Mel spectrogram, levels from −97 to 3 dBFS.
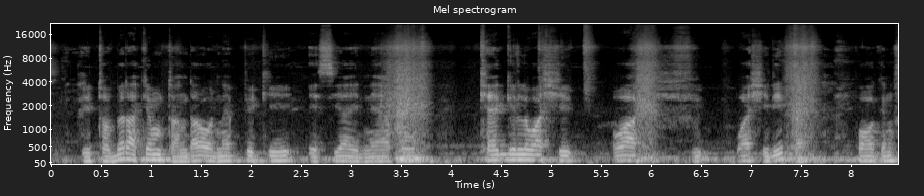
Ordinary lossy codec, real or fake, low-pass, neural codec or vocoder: none; real; none; none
